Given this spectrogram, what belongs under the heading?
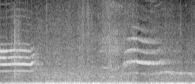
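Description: Cats meow in a cemetery, two or three clear rising calls standing out over a steady low hum, fairly close, with no talking.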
